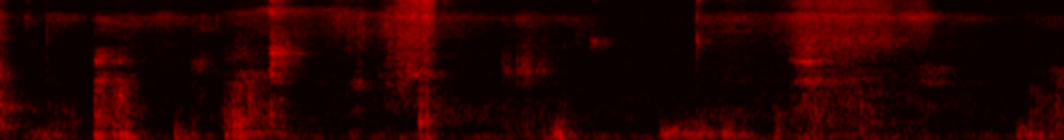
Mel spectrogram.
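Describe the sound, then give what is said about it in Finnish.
A dog rummages through and destroys stuff: irregular bursts of rustling and scraping mixed with snorts, sniffing and a brief low growl, with no one talking. “Älä ko- koira tuhoaa äh, kamaa, niin, niin joo.”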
